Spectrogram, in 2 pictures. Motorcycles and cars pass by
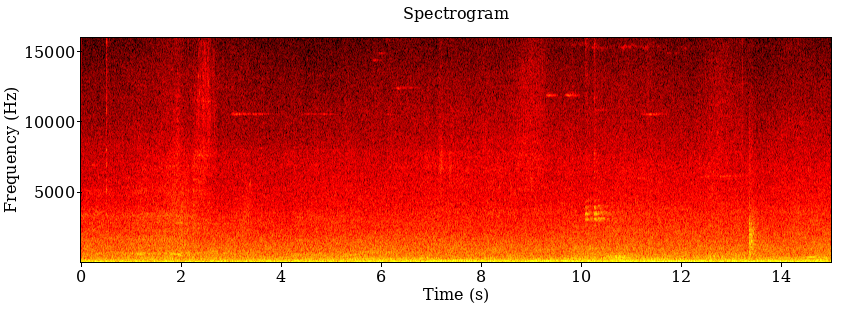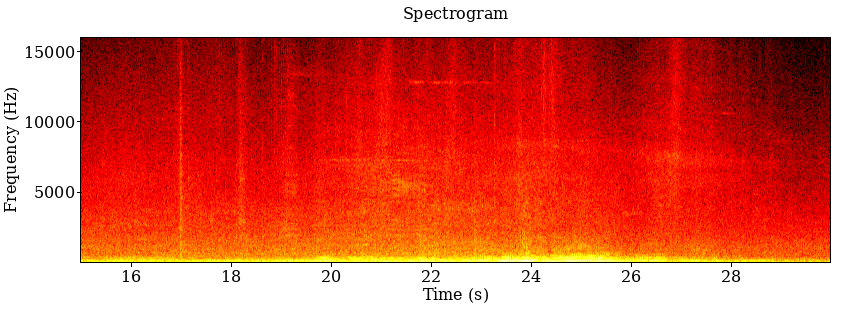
0:06.6 0:29.6

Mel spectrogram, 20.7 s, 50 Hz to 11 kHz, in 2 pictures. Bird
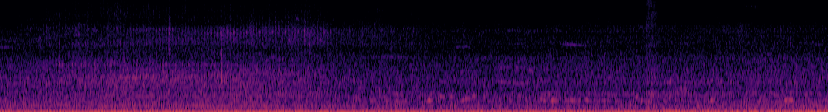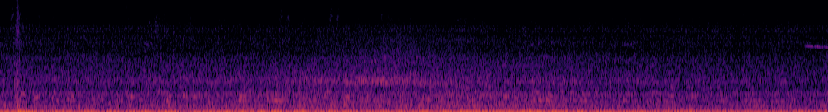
0:20.4 0:20.7

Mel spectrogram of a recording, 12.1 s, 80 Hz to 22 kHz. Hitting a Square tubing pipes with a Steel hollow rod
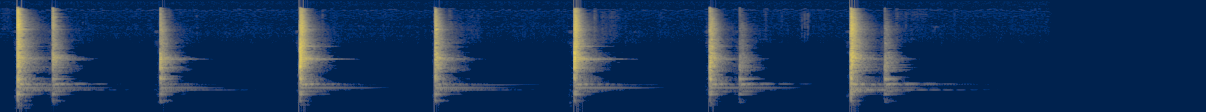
0:00.1 0:01.0, 0:01.6 0:02.2, 0:03.0 0:03.6, 0:04.4 0:04.8, 0:05.8 0:07.7, 0:08.5 0:09.9

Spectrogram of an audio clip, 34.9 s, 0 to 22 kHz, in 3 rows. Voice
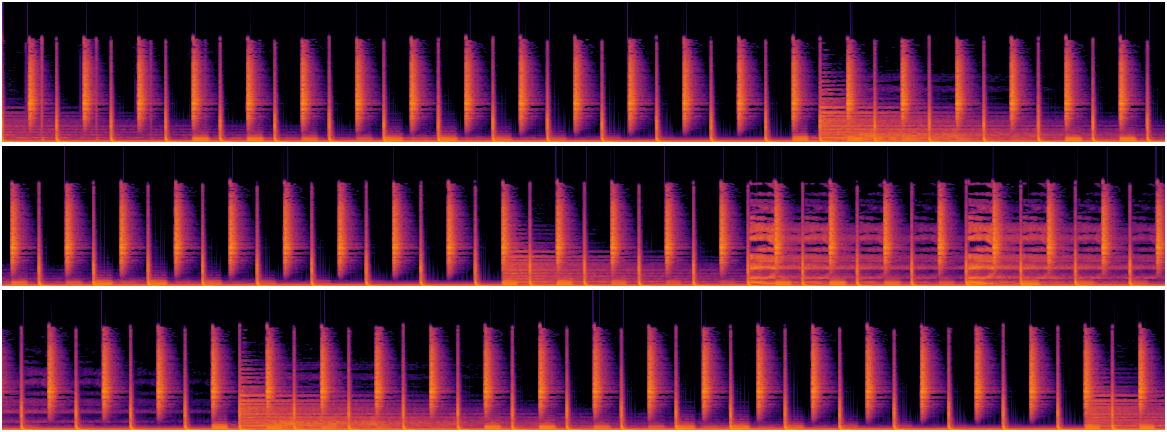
0:19.1 0:24.1

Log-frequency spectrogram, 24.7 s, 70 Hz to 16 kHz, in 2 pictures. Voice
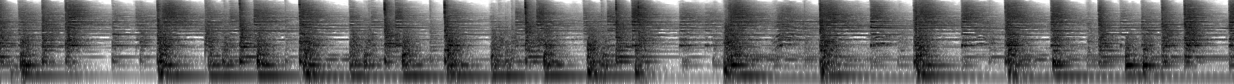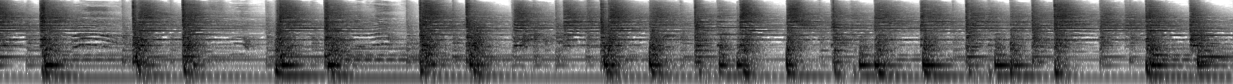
0:12.8 0:16.8, 0:17.6 0:19.5

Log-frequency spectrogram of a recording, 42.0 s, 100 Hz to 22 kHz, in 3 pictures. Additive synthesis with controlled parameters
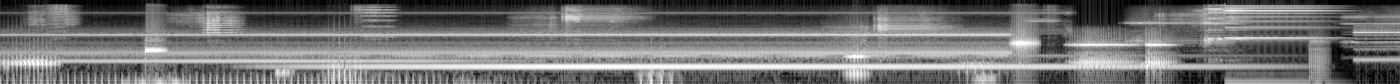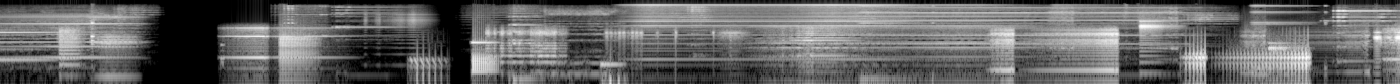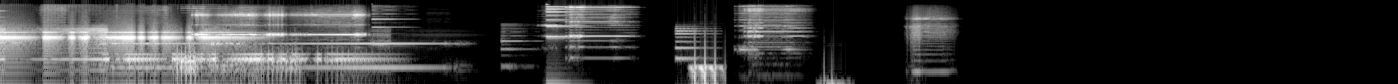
0:00.0 0:12.4, 0:23.2 0:32.5

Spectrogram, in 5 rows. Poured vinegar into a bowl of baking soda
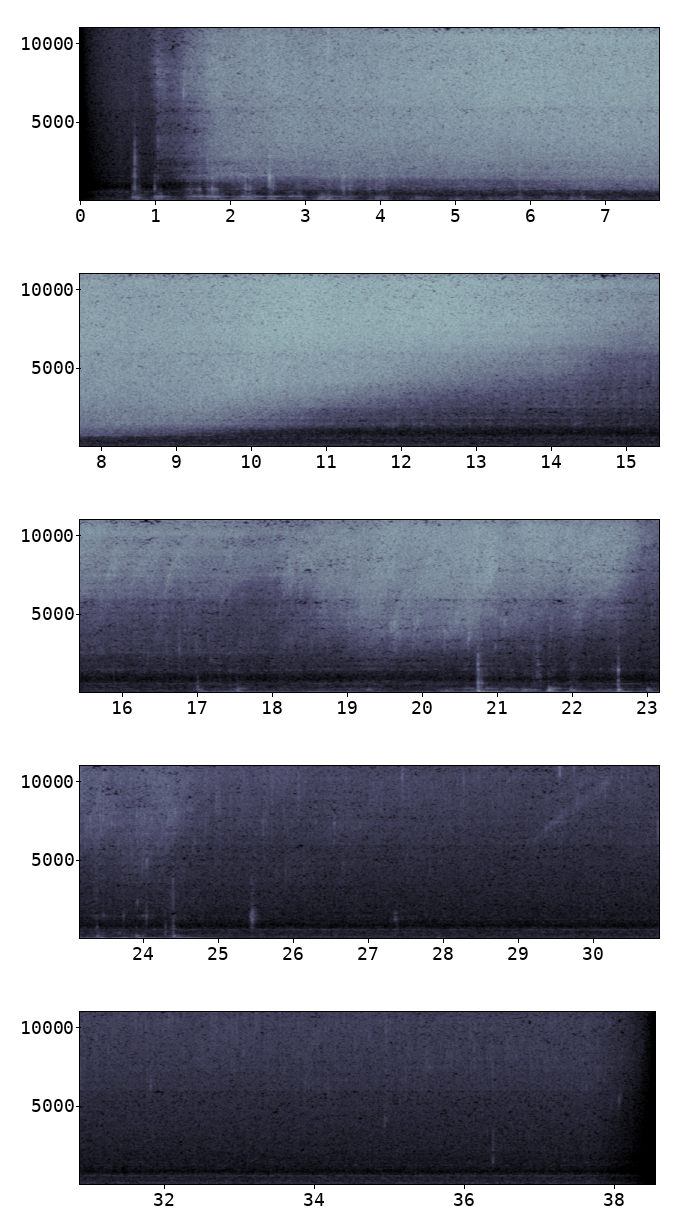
0:00.8 0:25.0

